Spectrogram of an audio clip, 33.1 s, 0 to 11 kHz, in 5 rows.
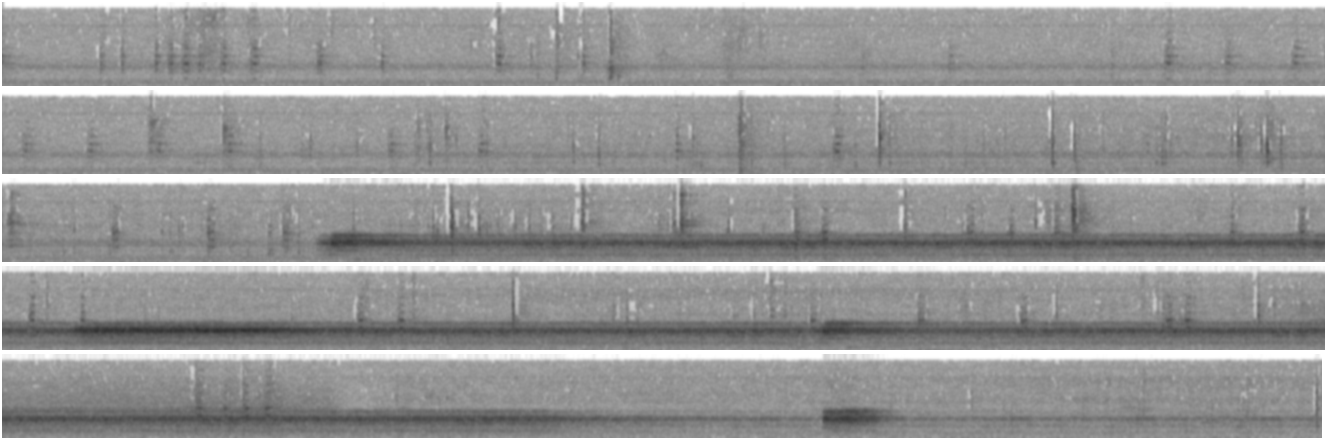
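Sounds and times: high hissing whine: 0.0 - 33.0
low steady hum: 0.0 - 33.0
model train wheels clicking: 5.8 - 29.2.

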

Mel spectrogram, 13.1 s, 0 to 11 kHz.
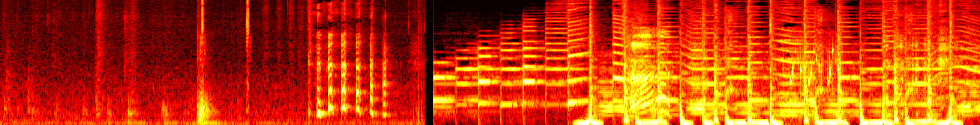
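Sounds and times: music: 5.8 - 13.0.

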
